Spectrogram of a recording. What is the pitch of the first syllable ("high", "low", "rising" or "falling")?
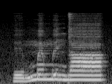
low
